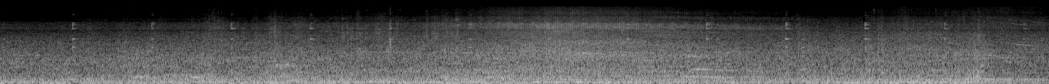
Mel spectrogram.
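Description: City street traffic: a steady rumble of vehicles, with a double-decker bus passing close, its engine and tyre noise swelling to a peak about halfway through. Faint high ticks repeat at a regular pace throughout.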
